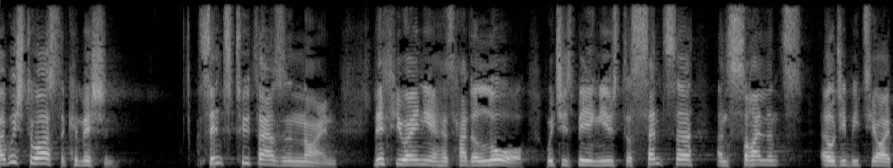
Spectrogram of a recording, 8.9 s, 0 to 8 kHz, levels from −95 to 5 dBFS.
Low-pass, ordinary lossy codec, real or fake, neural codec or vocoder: none; none; real; none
